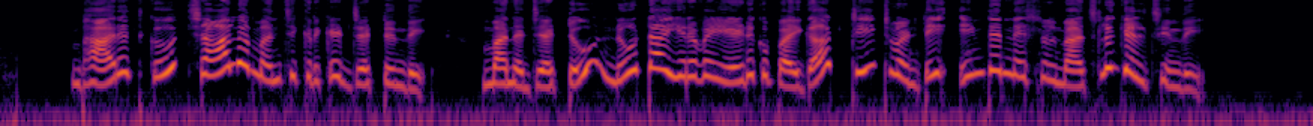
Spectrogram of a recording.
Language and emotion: Telugu, happy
